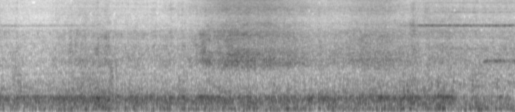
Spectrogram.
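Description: Steady rumble of a passenger train running, heard from inside the carriage with its windows open, with wind noise on the microphone.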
